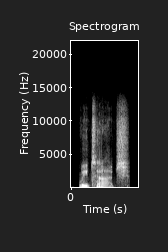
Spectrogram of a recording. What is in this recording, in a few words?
"retouch", British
